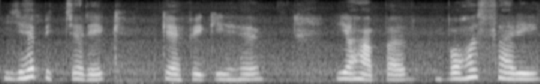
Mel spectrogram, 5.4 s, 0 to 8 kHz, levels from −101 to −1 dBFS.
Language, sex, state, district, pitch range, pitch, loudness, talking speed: Hindi, female, Rajasthan, Jaipur, 185-210 Hz, 200 Hz, -19 LUFS, 110 wpm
